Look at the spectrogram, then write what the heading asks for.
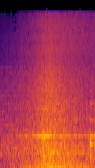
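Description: A steady wash of sea surf rises into a soft swell and then ebbs, like a single wave rolling in. Faint tonal hints sit under the noise, and no one speaks.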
